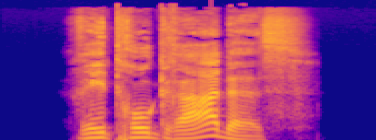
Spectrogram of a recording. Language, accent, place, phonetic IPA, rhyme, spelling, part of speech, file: German, Germany, Berlin, [ʁetʁoˈɡʁaːdəs], -aːdəs, retrogrades, adjective, De-retrogrades.ogg
- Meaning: strong/mixed nominative/accusative neuter singular of retrograd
